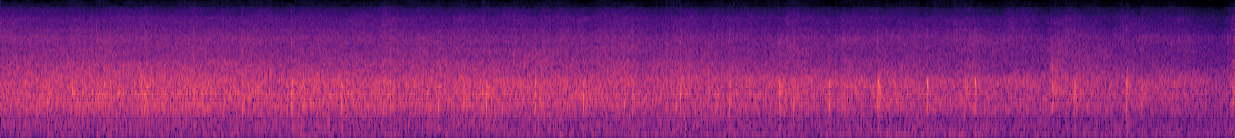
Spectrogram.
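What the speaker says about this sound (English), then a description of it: "So I think we should give Father Khan and our parish priest a lovely round of applause" A church congregation applauds a parish priest at a Divine Mercy Sunday Mass with First Holy Communion, steady sustained clapping filling the space for several seconds with no talk over it.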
